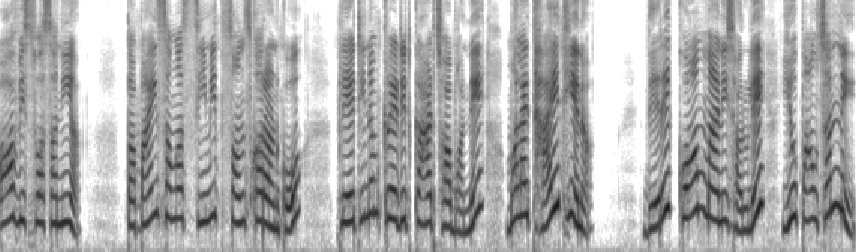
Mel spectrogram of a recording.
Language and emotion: Nepali, surprised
